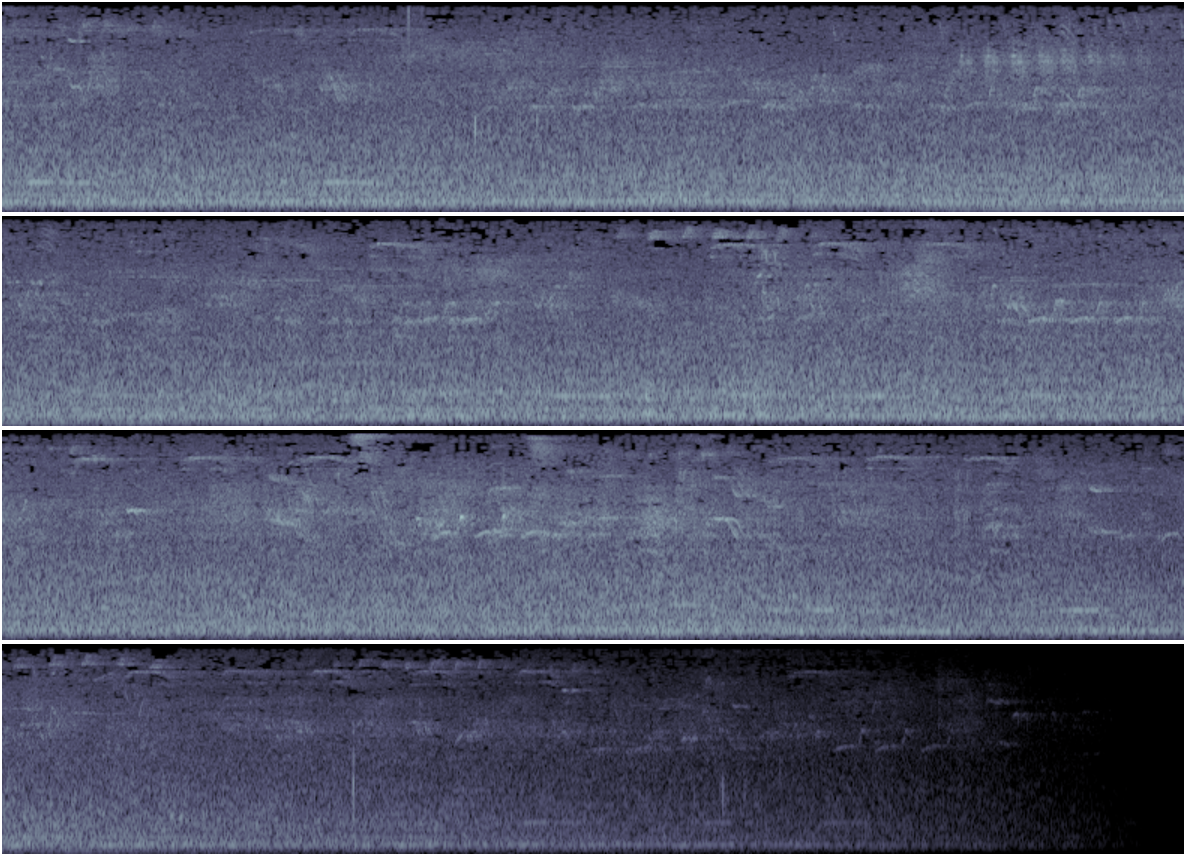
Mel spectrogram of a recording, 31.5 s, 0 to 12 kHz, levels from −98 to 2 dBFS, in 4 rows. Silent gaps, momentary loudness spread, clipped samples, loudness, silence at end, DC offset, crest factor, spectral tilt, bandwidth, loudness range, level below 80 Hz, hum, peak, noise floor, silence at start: none; 12 LU; under 0.1%; -33 LUFS; 2.25 s; under 0.1%; 22 dB; -3 dB/octave; 11.5 kHz; 13 LU; -64 dBFS; none; -14 dBFS; -88 dBFS; 0 s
